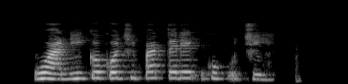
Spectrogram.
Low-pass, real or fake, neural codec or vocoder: 7.2 kHz; real; none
